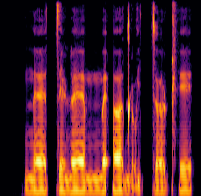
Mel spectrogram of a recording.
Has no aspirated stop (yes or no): no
